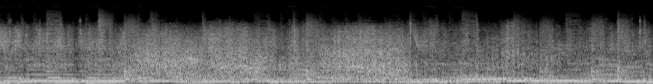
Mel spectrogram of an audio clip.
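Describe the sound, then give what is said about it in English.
A car engine idles with a steady rumble while stopped at a red stoplight, signalling right, holding for several seconds, its low hum wavering slightly in pitch under a dense wash of background noise. No one speaks. “Mark approaches a stoplight, which turns red. He stops and signals right.”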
